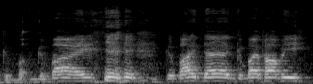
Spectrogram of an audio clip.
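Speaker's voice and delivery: teasing singsong farewell; mock farewell. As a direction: wave them off cheerfully, mocking. Family leaving mockingly.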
